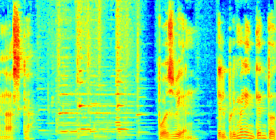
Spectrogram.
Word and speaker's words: Nasca: nasca usaremos esta acepción porque nazca es el término con la pronunciación hispanizado el término correcto al menos arqueológicamente sería nasca Pues bien el primer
